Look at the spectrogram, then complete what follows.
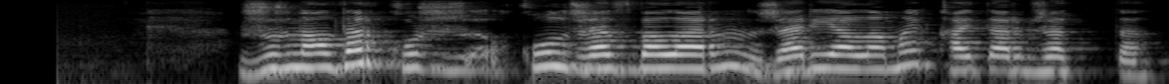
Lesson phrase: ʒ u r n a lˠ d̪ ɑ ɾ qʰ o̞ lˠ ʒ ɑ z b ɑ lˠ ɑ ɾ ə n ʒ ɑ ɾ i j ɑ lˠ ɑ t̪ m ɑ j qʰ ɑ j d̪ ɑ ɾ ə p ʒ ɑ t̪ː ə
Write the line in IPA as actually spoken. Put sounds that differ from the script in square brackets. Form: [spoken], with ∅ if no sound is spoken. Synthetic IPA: ʒ u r n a lˠ d̪ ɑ ɾ qʰ o̞ lˠ ʒ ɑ z b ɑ lˠ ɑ ɾ ə n ʒ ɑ ɾ i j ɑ lˠ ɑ [∅] m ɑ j qʰ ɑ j [t̪] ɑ ɾ ə p ʒ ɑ t̪ː ə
